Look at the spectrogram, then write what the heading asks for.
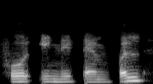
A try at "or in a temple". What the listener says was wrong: आपने बोला फोर इन अ टेम्पल और इन अ टेम्पल, ध्यान से।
